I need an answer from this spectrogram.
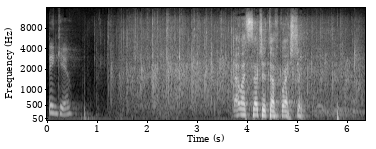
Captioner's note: audience applauds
